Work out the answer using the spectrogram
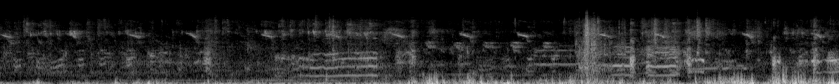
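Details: Coop full of laying hens: repeated clucks and drawn-out squawks from multiple birds, some notes held and wavering, over constant low rumble and occasional wing flaps.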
